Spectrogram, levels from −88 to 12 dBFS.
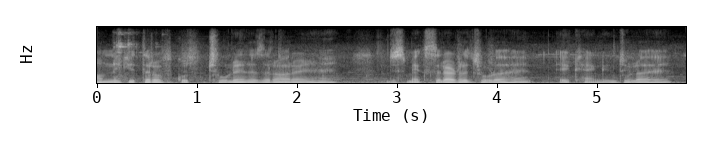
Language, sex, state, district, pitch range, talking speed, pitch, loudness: Hindi, male, Bihar, Gaya, 115-130 Hz, 185 wpm, 120 Hz, -17 LUFS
